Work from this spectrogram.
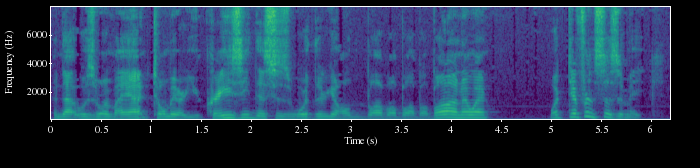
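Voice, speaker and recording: A man's voice: a little high, expressive, a little fast, mellow, slightly rough. A middle-aged man with a Canadian accent, talking through his opinions in a rambling, indignant monologue full of restarts. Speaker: channel host.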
